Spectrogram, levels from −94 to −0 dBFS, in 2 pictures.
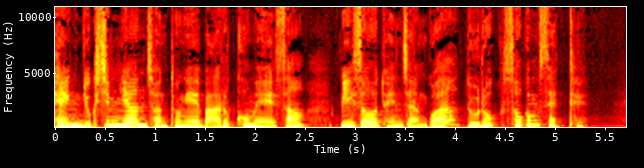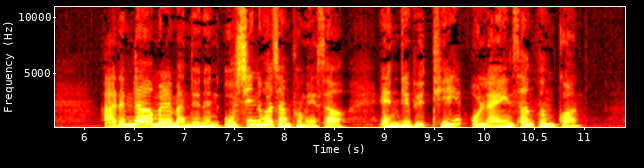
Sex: female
